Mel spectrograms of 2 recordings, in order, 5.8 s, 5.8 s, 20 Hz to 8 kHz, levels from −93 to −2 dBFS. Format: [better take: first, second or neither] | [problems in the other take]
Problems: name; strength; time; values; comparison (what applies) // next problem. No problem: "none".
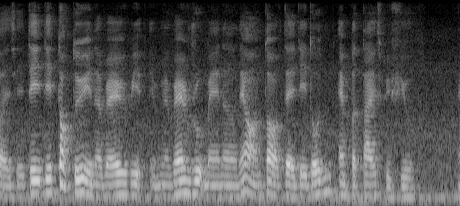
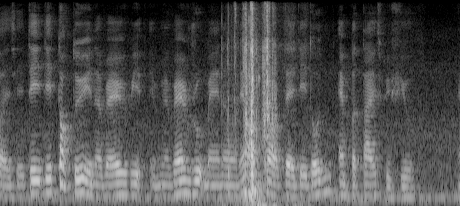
first | background sound (Microwave oven); 3 dB above the speech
